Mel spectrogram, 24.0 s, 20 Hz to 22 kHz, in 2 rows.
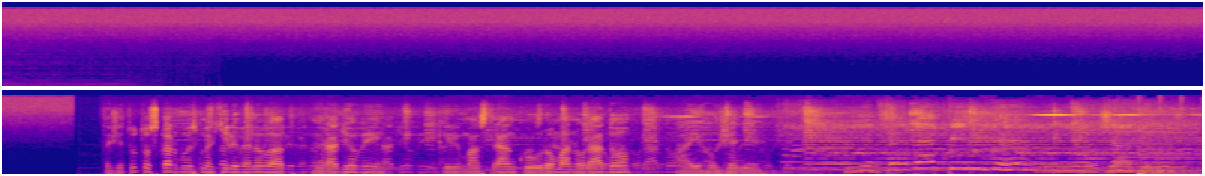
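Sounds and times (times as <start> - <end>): high-pitched recording hiss: 0.0 - 24.0
song ending: 19.8 - 24.0.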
